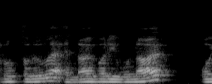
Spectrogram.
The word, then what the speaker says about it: Rotorua: Yeah, rotorua, rotorua.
